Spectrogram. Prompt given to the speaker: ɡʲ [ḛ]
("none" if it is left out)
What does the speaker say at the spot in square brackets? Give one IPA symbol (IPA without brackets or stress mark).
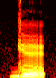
e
